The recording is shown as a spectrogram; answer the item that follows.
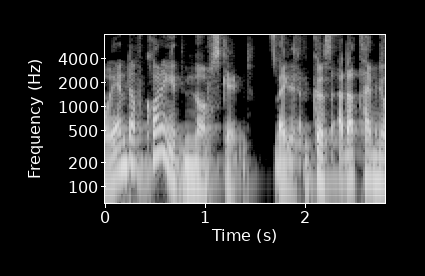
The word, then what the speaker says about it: Norrsken: But having been through the experience with Babylon, it's like, no, how it looks, that's how you're going to pronounce it. Like, if it needs to be someone in Rwanda who has never been to Sweden or heard an interview with the founder of Norrsken Foundation or any Swedish pronunciation, they need to be able to read it.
